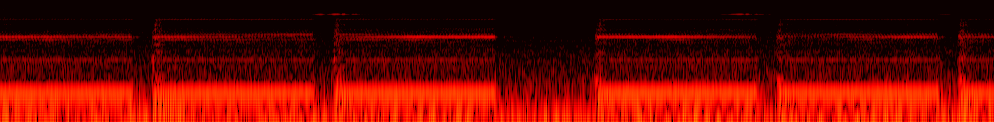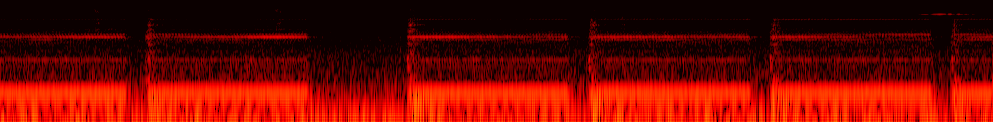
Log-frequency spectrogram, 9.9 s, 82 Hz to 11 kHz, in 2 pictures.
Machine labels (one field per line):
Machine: slide rail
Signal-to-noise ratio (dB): 6 dB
